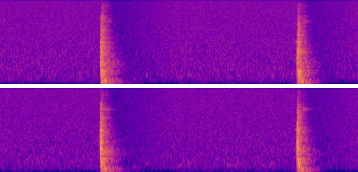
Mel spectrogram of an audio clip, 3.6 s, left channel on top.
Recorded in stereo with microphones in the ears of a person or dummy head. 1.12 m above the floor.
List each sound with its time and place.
1.0 s a drawer: 45° right (ahead or behind), 0.8 m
